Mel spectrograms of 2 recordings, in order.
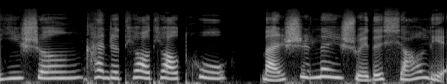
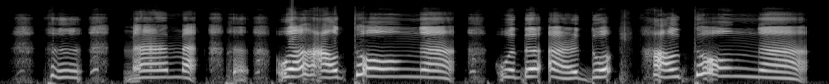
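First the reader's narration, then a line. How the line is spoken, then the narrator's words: Crying. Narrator (Chinese): 可怜的跳跳兔哭起来了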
